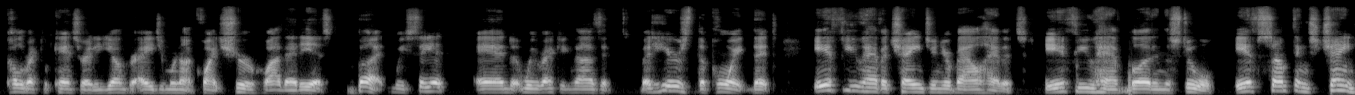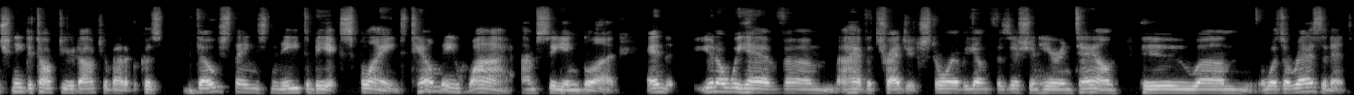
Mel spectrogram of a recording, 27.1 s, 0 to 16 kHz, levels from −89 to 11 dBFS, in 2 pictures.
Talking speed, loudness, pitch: 200 wpm, -18 LUFS, 205 Hz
